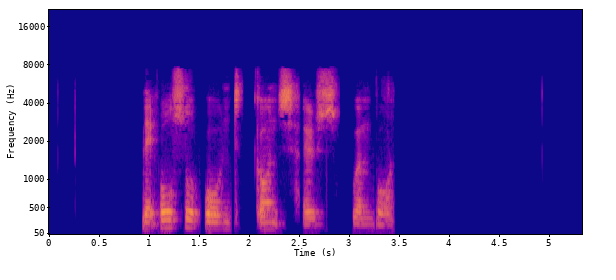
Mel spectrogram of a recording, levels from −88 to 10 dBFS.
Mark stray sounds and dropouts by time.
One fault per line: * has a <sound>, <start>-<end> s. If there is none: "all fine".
all fine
